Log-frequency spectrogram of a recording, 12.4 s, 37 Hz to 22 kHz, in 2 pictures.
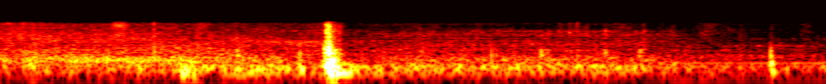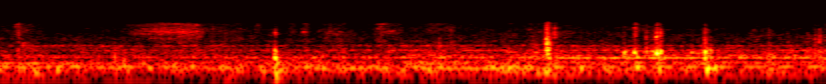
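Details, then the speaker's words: Inspira 2.0 / Lancer GT at idle, heard inside the cabin after replacing a broken engine mount: low soft hum with the odd faint tap, no droning; much quieter, smooth healthy idle. "Alright, very much more silent compared to previously."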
